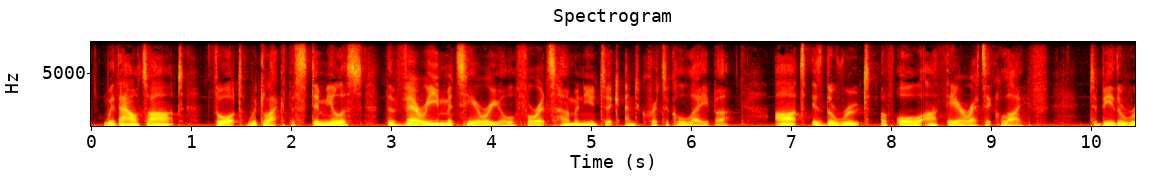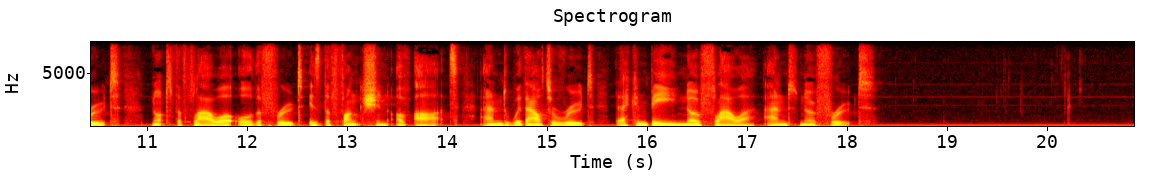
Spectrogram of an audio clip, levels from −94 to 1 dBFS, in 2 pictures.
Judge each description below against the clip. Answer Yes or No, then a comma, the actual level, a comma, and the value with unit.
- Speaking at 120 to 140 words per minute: No, average, 150 wpm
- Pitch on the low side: Yes, low, 120 Hz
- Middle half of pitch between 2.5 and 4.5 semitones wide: Yes, average, 3.2 semitones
